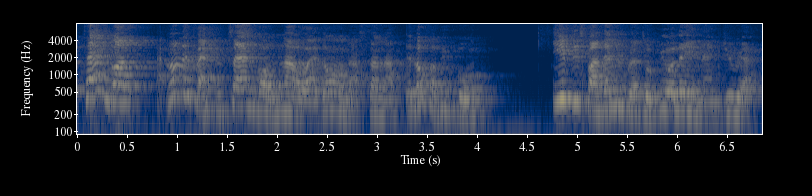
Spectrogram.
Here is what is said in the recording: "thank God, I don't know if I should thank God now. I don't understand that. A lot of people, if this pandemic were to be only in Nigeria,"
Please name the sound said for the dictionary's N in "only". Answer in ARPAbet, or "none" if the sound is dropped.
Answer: none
